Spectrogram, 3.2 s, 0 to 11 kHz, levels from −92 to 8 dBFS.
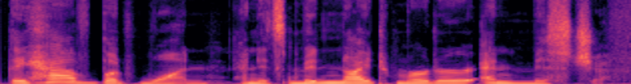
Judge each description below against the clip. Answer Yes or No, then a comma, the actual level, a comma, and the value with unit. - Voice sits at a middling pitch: No, high, 205 Hz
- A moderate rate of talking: Yes, average, 190 wpm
